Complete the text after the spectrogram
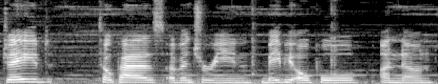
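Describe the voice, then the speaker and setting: A woman streamer with a bright, forceful voice comments casually on a game she is playing. She is excitable and slangy and swears freely. Faint music plays behind her. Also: medium pitch, slow pace.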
